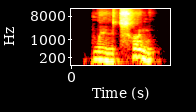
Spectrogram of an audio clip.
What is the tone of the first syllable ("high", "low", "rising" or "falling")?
low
